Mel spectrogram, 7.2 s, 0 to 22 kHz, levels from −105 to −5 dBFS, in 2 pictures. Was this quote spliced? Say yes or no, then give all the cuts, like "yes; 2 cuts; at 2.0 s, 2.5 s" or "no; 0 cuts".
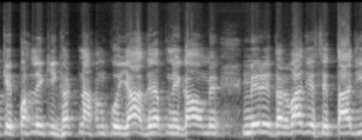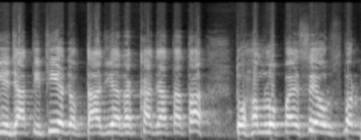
no; 0 cuts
